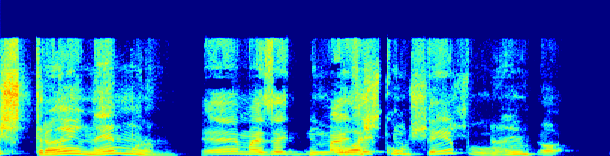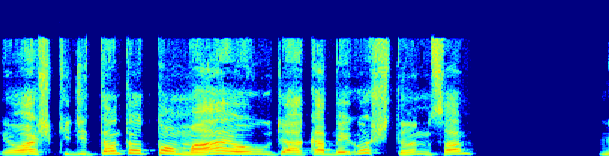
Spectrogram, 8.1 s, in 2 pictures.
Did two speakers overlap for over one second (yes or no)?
yes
